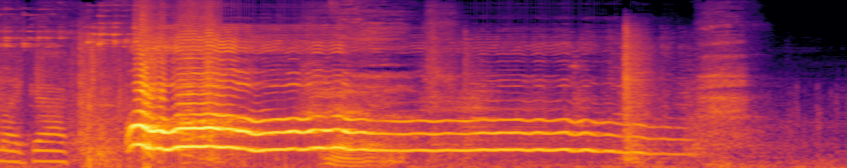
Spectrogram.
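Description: A young woman screams loudly and long into a close microphone.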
